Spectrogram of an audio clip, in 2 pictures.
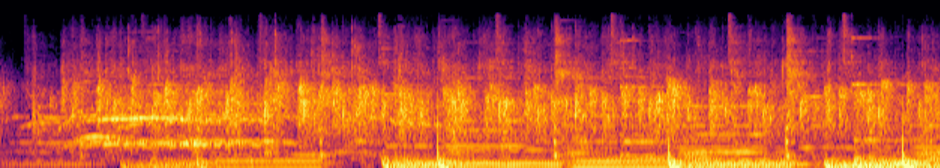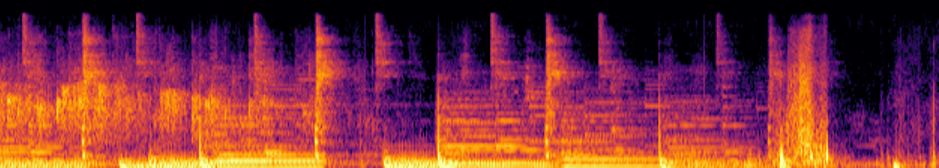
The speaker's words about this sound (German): Und apropos sensationell aussehen, begrüßt mit einem herzlichen Applaus unsere beiden Looney Tunes, ja.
